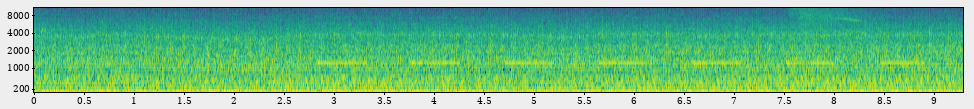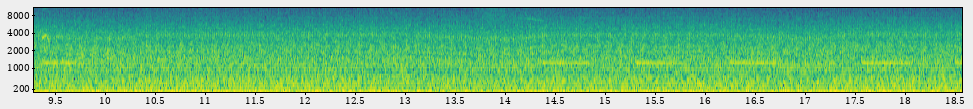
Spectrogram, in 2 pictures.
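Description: Truck in Farming Simulator 19 idling and creeping onto a low loader trailer, a low steady engine rumble with intermittent reversing beeps, constant and fairly quiet throughout.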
